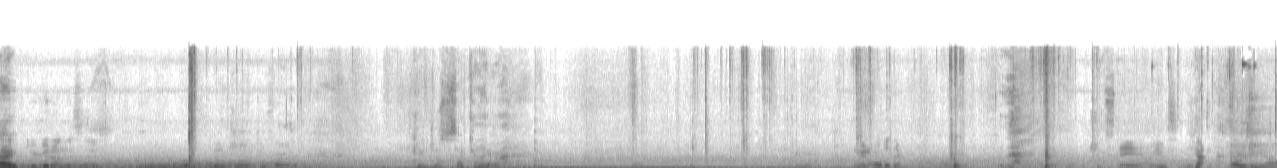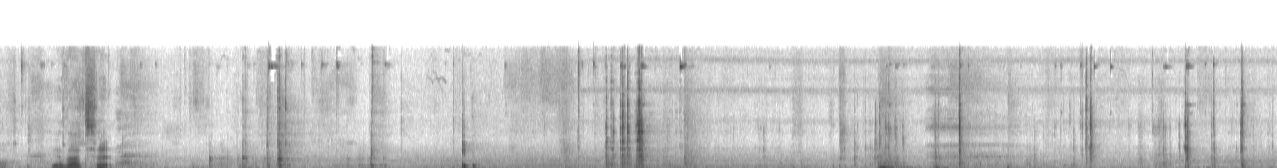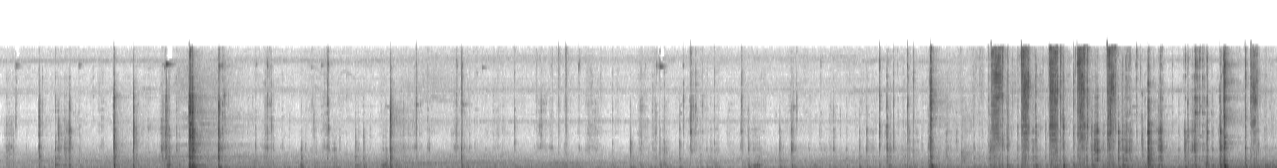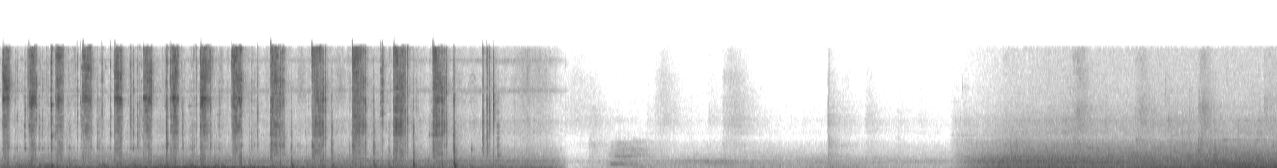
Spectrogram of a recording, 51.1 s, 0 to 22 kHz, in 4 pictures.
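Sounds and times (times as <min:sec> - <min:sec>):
metal tools clinking on bolts: 0:14.8 - 0:16.8, 0:18.5 - 0:19.8, 0:23.0 - 0:43.4
ratchet clicking: 0:31.9 - 0:43.4.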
